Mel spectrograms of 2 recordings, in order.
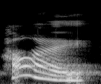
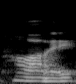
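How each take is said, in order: First: It is said with enthusiasm. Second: It is said without enthusiasm.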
